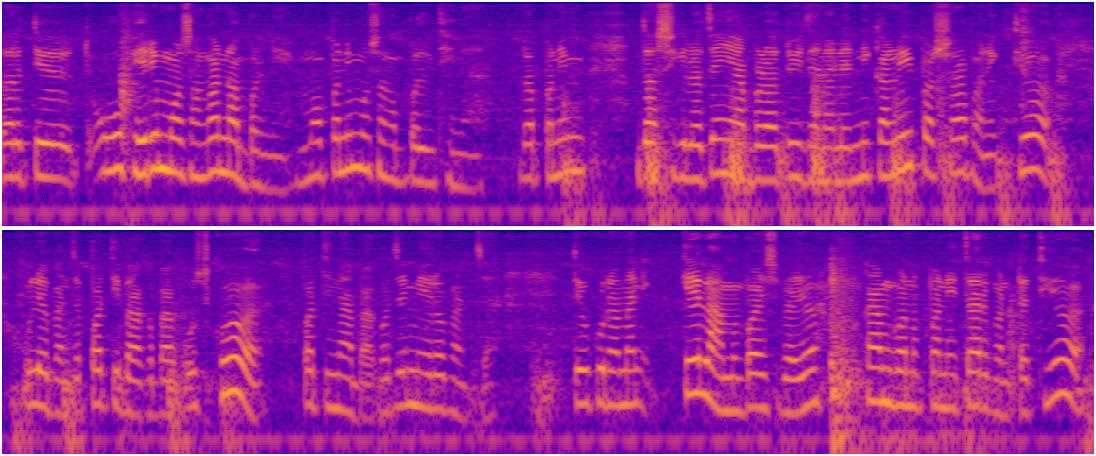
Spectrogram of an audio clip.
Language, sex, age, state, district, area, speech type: Nepali, female, 30-45, West Bengal, Darjeeling, rural, spontaneous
